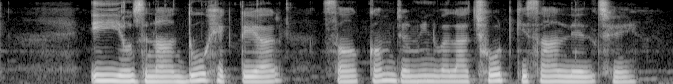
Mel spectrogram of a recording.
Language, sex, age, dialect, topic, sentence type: Maithili, female, 18-24, Eastern / Thethi, agriculture, statement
